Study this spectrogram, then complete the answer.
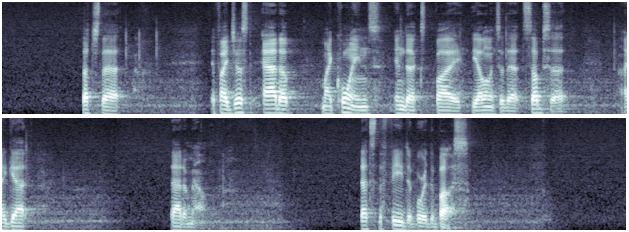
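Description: A man speaks calmly into a microphone, pausing often.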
